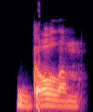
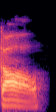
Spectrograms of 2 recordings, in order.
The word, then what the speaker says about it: Golem: Golem. Not Gaul. – I just call him Smeagol. So that makes it easier to tell difference from Gollum. – I've always pronounced, you know, Smeagol as Gollum and Golem as Golem, because it's an O. – A golem to me is... – Like you say hello, not hala.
